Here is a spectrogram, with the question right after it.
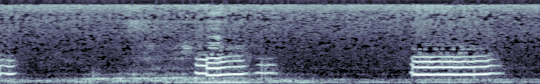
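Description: A wolf pup gives two short, tonal whining calls, the second longer and steadier.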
